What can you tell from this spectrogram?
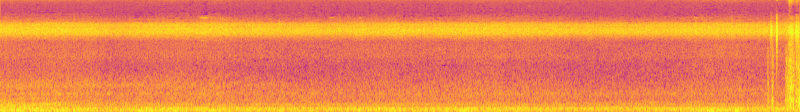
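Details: Only a steady low rumble, like a passing vehicle or wind on the microphone, with no animal calls.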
